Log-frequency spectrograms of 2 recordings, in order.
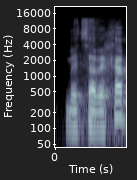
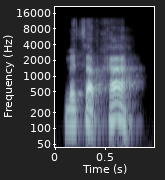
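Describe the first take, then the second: First: A short e is heard between b and j. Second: No vowel is heard between b and j. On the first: The shva is given its full sound. "si uno la pronuncia, uno va a decir metzabeja" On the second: This is how it sounds in modern speech. "en hebreo moderno casi no suena"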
